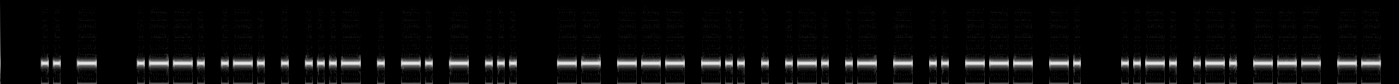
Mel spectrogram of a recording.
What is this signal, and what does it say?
Morse code, heard as a keyed tone, about 20 wpm, 1000 Hz. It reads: IT PREVENTS MODERATION FROM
